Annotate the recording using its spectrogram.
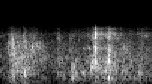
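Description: Irregular water splashing from a dog swimming in toward the shore.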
